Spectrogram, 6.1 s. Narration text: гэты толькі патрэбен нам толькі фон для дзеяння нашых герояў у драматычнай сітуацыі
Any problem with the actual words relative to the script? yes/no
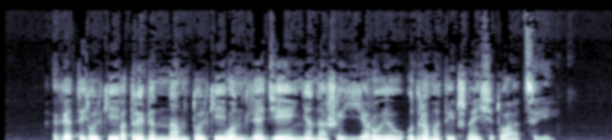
no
